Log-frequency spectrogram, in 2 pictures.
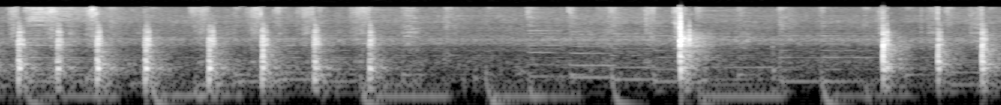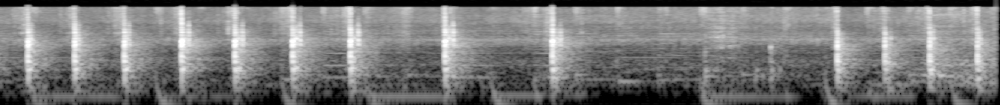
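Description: A knife chops carrots into small pieces on a board, making crisp rhythmic knocks in quick runs. Brief pauses separate the bursts, and the chopping is close and loud.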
